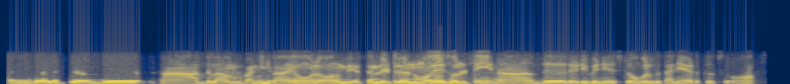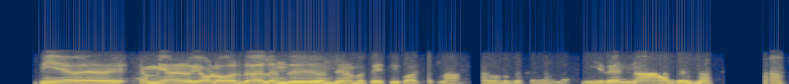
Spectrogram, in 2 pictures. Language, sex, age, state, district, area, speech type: Tamil, male, 18-30, Tamil Nadu, Perambalur, urban, conversation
